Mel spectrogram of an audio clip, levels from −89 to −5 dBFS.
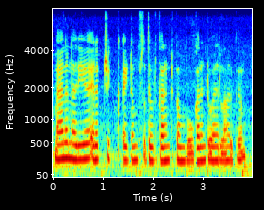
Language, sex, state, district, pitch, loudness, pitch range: Tamil, female, Tamil Nadu, Chennai, 220 Hz, -15 LUFS, 215-235 Hz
